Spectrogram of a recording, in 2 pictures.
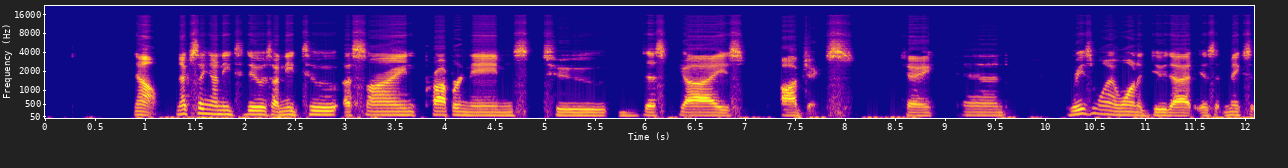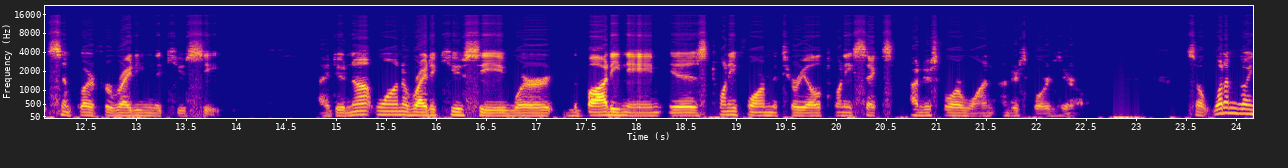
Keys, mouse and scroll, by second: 8.7-10.0 middle drag, 12.7-24.1 middle drag.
